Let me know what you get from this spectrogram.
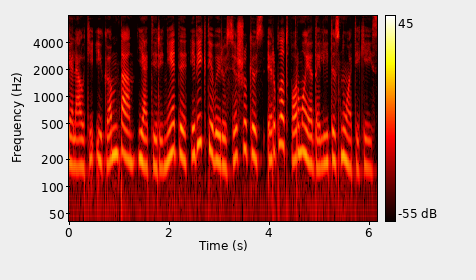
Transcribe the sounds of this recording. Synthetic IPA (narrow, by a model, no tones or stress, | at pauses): kʲɛlʲɛˑʊt̪ʲiːʔiːɡɐmt̪ɑːjæːt̪ʲiːɾʲɪnʲeːt̪ʲɪɪʋʲɛɪkt̪ʲɪiːʋɐɪɾʲʊsɪʃːʊkʲʊsɪɾplˠɐt̪fɔɾmoːjɛd̪ɐlʲiːt̪ʲɪsnuɔt̪ʲɪkʲɛɪs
